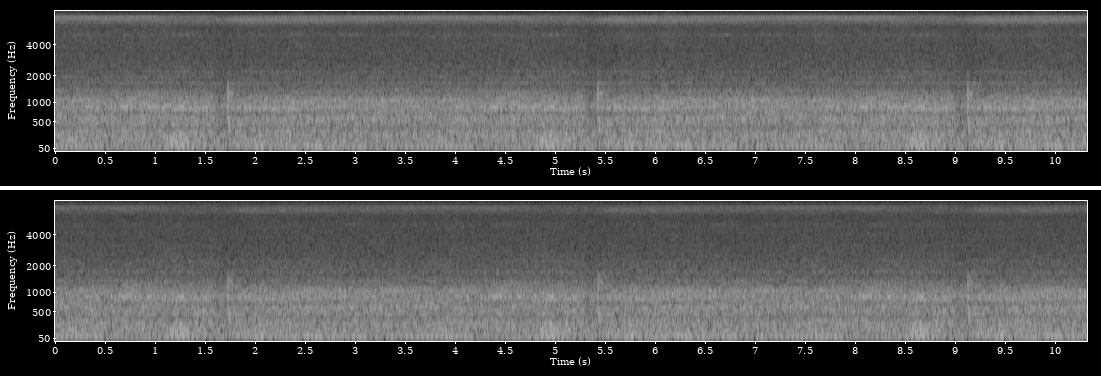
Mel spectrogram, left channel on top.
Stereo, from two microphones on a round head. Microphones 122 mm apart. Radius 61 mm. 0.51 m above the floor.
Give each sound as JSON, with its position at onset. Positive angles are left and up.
{"t": 0.0, "sound": "an insect", "side_deg": 60, "distance_m": 2.5}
